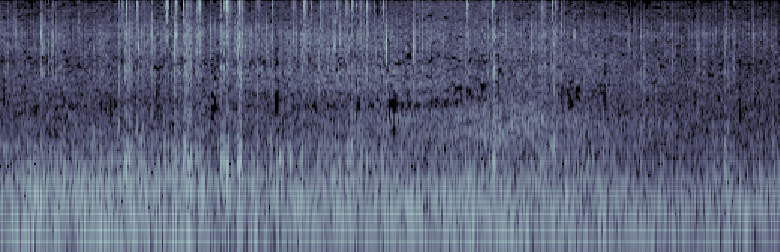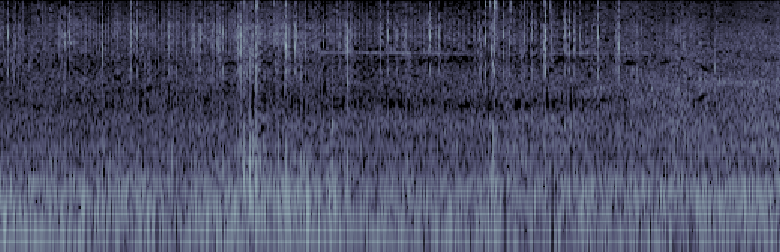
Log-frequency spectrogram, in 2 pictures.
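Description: Bicycle ridden along a paved path, heard from a handlebar-mounted camera: steady tyre and wind noise with a low hum of road traffic, and a run of small clicks and rattles over the first few seconds.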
